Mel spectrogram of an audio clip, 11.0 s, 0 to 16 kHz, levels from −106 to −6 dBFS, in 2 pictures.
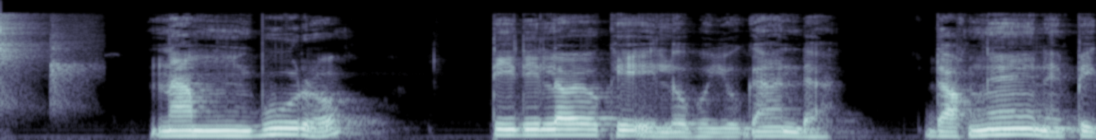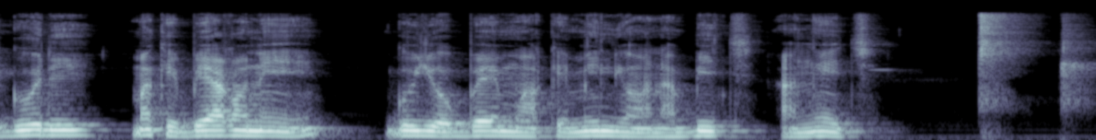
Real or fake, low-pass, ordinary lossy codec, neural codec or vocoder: real; 10.8 kHz; none; none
